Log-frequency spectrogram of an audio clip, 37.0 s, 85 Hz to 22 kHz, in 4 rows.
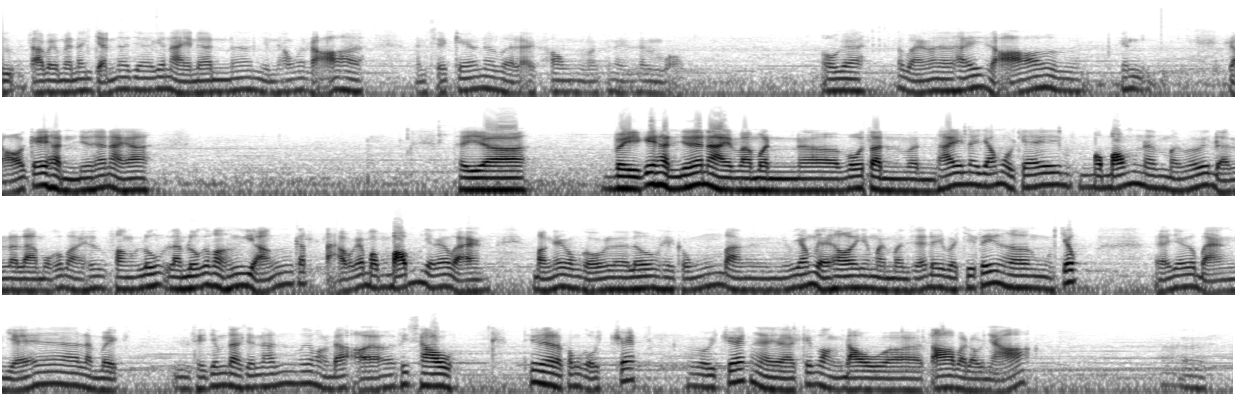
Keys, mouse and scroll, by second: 3.0 click, 6.3 right click, 6.5 Tab, 9.7 click, 17.0 g, 28.8 right click, 32.3 click, 33.9 right click, 34.5 g.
